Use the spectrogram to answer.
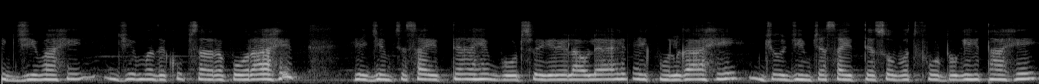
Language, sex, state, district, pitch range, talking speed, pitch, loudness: Marathi, female, Maharashtra, Chandrapur, 215-240 Hz, 140 wpm, 225 Hz, -23 LUFS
